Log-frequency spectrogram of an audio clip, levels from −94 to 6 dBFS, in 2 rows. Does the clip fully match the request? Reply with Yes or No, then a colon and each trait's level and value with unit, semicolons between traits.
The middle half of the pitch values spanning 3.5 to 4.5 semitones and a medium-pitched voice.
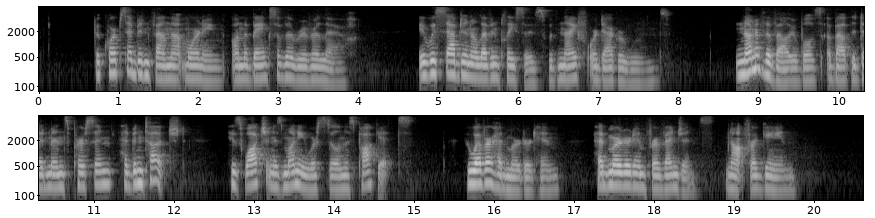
Yes: average, 3.9 semitones; medium, 160 Hz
